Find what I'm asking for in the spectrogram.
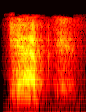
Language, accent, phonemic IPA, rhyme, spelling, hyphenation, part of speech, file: English, US, /kæpt/, -æpt, capped, capped, adjective / verb, En-us-capped.ogg
- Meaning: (adjective) Having a cap (various senses); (verb) simple past and past participle of cap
